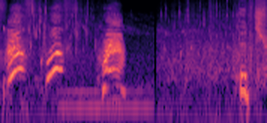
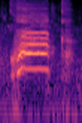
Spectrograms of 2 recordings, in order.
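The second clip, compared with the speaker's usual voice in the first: a sharp quack, much higher; duck quack. Acted. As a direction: quack like an excited little duck.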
